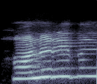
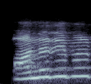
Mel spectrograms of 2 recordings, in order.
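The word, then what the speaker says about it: honourable: ऑनरेबल, हॉनरेबल नहीं बोलेंगे, ऑनरेबल बोलते हैं।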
